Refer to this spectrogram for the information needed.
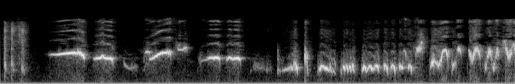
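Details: Vigorous song from a Medan-type white-rumped shama: drawn-out whistles and slurred notes open the phrase, then a faster run of short warbled notes that climbs higher toward the end.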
